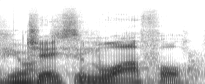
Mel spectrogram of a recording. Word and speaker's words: Waufle: Waufle, Yeah. like the breakfast food. Yeah, but spelled differently different. though. It's spelled Exactly. differently, so just Yeah. pay attention. WAUF, F-L-E. one F, yeah.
